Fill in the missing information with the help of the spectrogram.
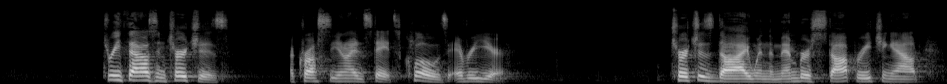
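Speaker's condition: No condition

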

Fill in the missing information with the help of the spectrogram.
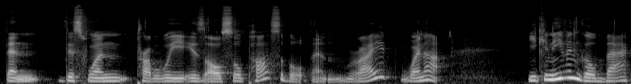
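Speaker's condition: No condition

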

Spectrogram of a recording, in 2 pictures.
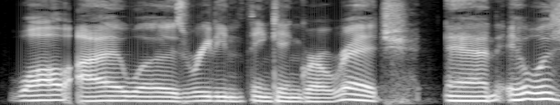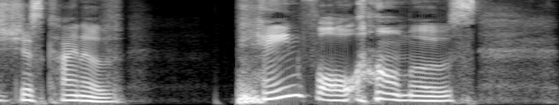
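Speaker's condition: No condition

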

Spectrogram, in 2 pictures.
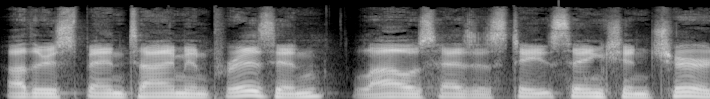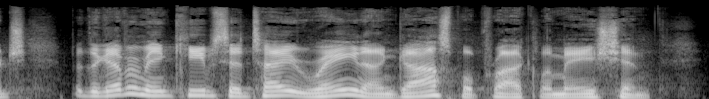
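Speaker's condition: No condition

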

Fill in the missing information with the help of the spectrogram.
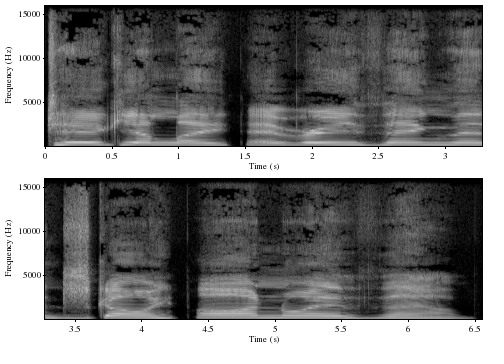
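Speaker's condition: Parkinson's disease, young onset; about 7 years since diagnosis

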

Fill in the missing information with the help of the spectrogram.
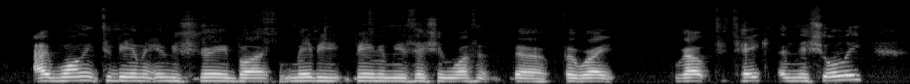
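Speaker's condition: Cerebral palsy, hemiplegia

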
